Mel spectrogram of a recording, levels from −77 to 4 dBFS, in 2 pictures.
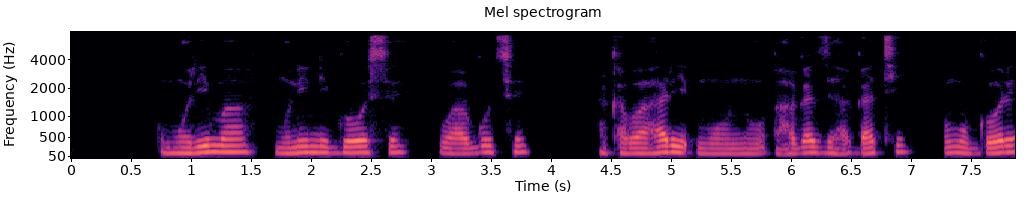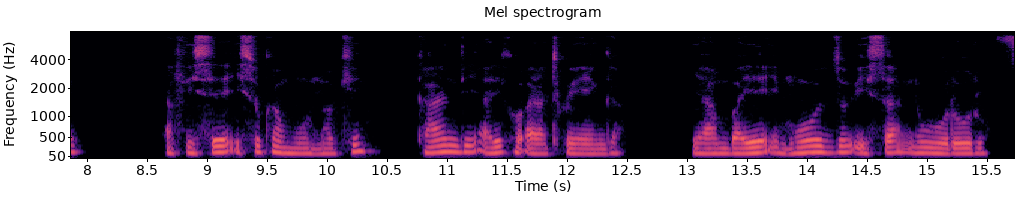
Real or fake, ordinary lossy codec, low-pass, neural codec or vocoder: real; MP3, 48 kbps; 7.2 kHz; none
